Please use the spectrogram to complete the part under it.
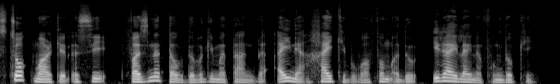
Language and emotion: Manipuri, happy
